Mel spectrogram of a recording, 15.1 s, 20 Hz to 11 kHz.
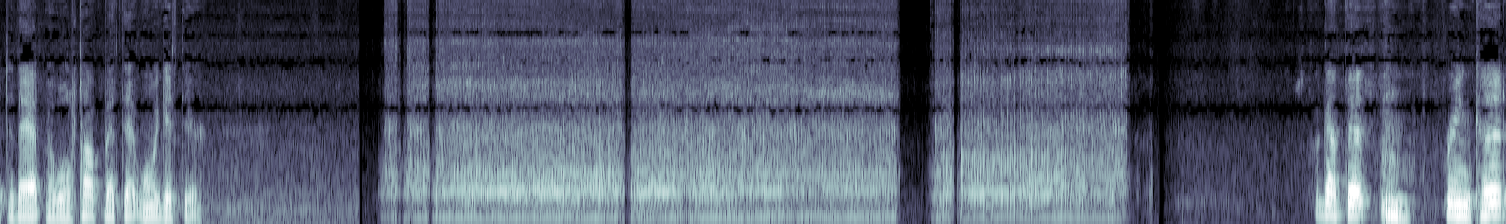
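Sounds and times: scroll saw cutting wood: 3.8 - 11.6.

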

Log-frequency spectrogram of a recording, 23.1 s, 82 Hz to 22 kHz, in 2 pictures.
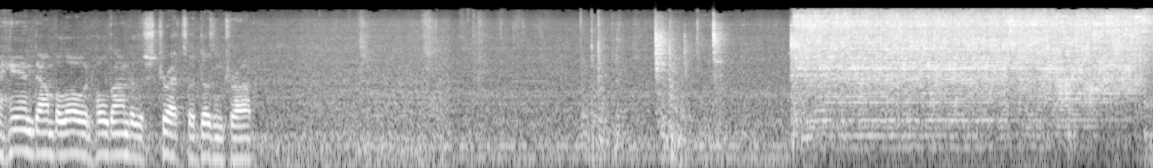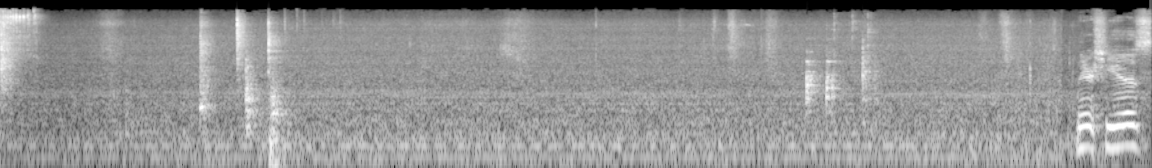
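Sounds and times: cordless power tool running: 7.9 - 11.9.

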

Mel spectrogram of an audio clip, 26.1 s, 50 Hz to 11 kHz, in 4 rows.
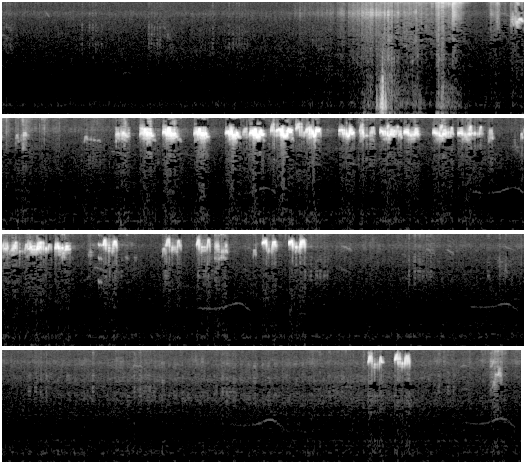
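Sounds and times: nestlings cheeping: 8.0 - 12.5.

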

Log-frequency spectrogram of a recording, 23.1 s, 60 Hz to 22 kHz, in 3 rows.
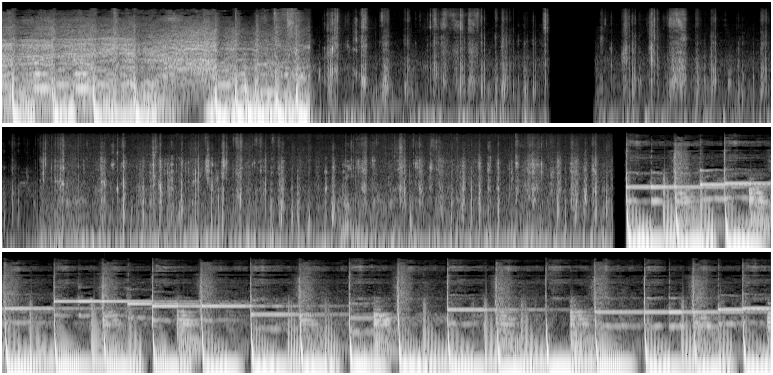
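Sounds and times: loud music: 0.0 - 3.1
crunchy biting and chewing: 3.1 - 13.9.

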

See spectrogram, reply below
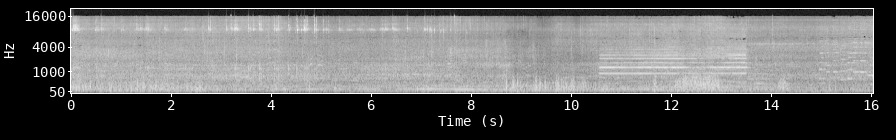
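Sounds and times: car engines driving slowly: 0.0 - 16.0
old car horn: 10.6 - 13.7, 15.0 - 16.0.

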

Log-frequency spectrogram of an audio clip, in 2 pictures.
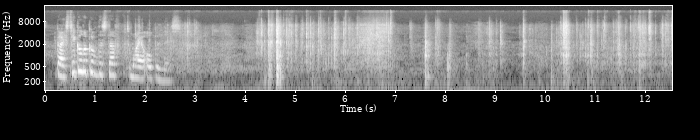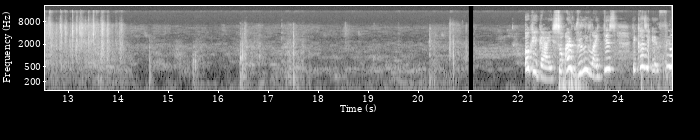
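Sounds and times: plastic wrapping tearing and crinkling: 2.4 - 3.2, 4.0 - 14.2.

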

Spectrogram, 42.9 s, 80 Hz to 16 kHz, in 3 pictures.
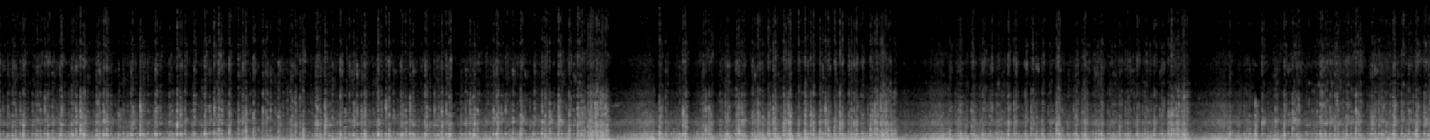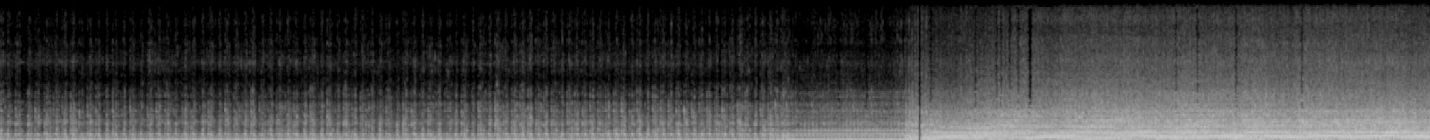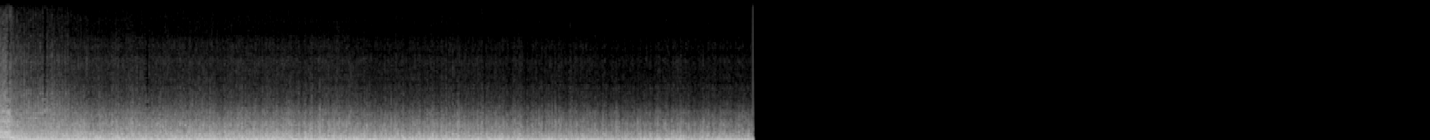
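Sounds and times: drag car engine revving: 0.0 - 34.8
wind rushing: 23.3 - 36.2.

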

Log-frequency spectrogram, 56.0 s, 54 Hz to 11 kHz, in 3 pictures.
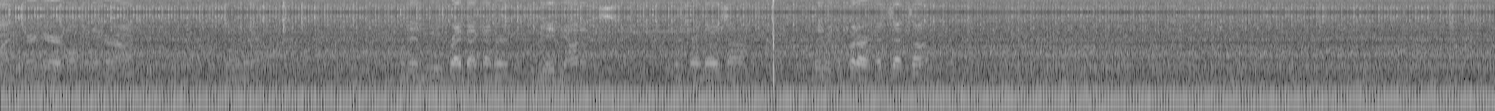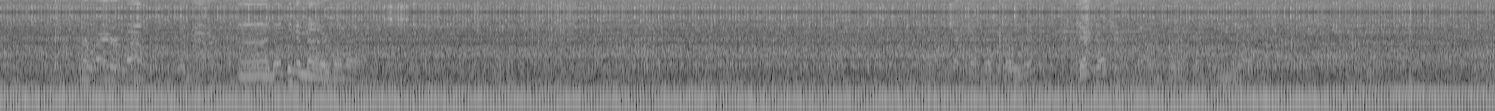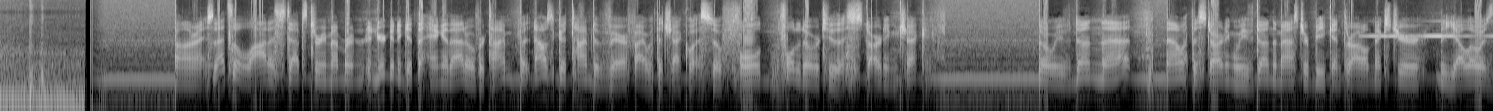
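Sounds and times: light aircraft engine idling: 0.0 - 38.5
steady low hum: 0.0 - 38.5.

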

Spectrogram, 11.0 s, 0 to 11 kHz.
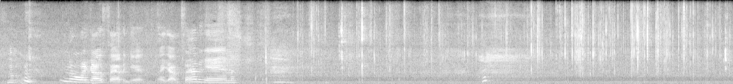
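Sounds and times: plastic wrapper crinkling: 4.3 - 11.0.

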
